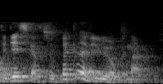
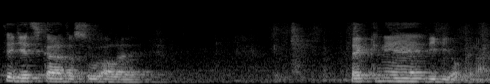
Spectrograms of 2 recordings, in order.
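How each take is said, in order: First: The tone sounds impressed and admiring. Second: The tone sounds weary and exasperated. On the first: The kids are impressive. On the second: The kids are a nuisance. "ach jaj"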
